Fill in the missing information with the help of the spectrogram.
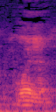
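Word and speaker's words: Wynn: Win. Win? Or Wen?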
